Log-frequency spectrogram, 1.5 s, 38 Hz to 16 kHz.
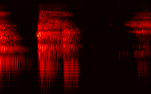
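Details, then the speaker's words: A controlled breath in, then a single sharp forced cough with a brief tail, from a healthy COVID-19-negative person, in contrast to a symptomatic COVID-19-positive cough; voluntary cough. "You hear a very controlled breathing in process and then a very controlled actually coughing process versus if we go here for a COVID-19 positive person with symptoms."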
